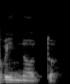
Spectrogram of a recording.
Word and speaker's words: Binotto: ¿Binotto o Binotto? ¿Cómo se dice? Binotto. O sea, no es con ñ.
